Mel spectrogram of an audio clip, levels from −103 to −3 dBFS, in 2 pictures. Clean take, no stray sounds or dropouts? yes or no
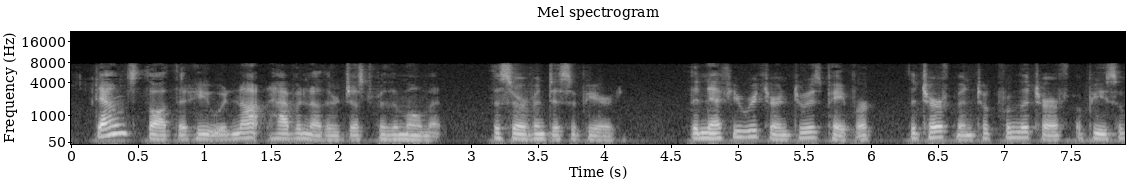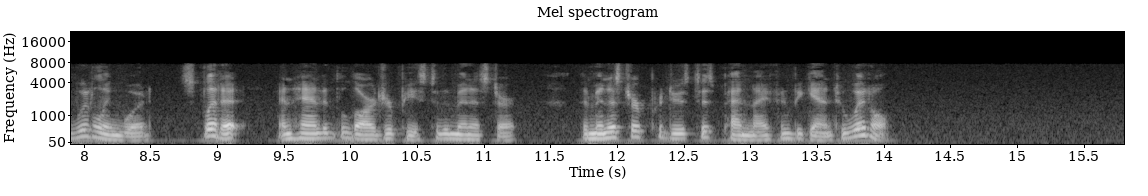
yes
